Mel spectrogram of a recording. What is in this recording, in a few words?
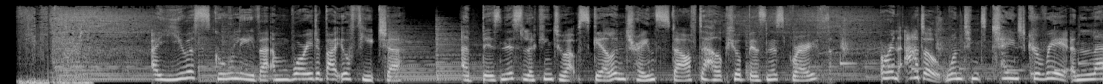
daughter 18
